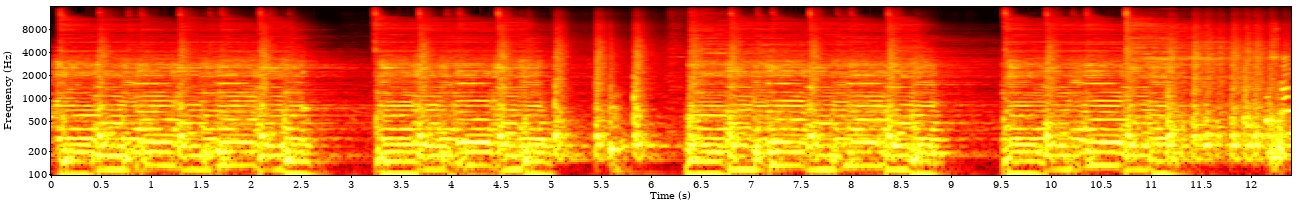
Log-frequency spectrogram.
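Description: Live blues-rock band playing an instrumental passage on electric bass, electric guitar, keyboard and drums. The band stops short a few times, leaving brief gaps of a second or less, and comes straight back in with hard hits each time.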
